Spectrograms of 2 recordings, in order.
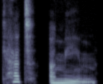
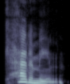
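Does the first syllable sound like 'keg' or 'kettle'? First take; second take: kettle; keg. First: The first syllable is a closed 'ket', like kettle. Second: The first syllable is an open 'keh', like keg. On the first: The speaker calls it wrong. "like ket as in kettle" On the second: The speaker calls it right. "ke, like a keg of beer"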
